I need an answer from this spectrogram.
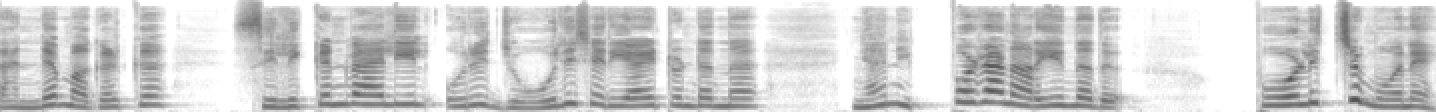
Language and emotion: Malayalam, surprised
